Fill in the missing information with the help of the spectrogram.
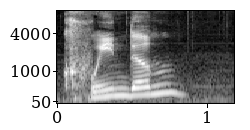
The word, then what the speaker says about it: Queendum: And at the top of the map, you see that it is labeled and it's spelled odd, but you kind of sound it out and it's called Queendom and then UV and then Ocleria. And Queendom is spelled Q-U-E-E-N-D-U-M. Of is spelled UV and then Ocleria.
